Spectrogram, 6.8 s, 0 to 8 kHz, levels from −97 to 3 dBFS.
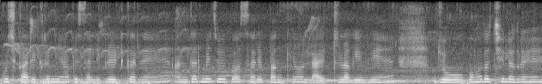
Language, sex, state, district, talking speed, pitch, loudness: Hindi, female, Chhattisgarh, Raipur, 220 wpm, 230 Hz, -16 LUFS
